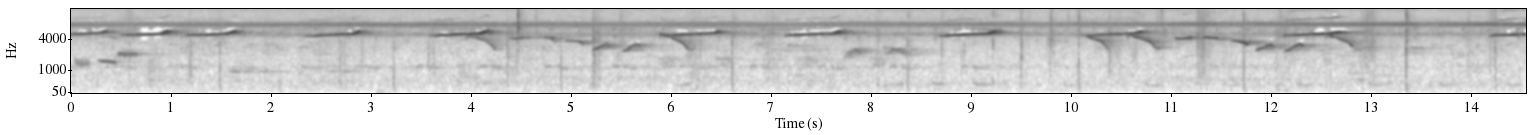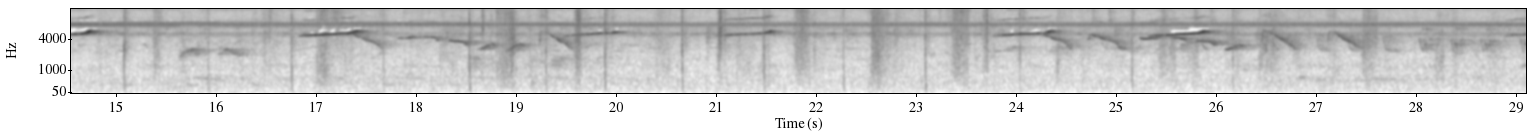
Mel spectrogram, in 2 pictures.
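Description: Birds calling all around: repeated short rising chirps and quick falling whistles, one or two a second. Underneath runs a steady high-pitched insect drone.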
